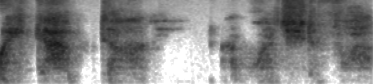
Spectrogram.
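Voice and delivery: breathy, very hushed, barely voiced whisper. Recreating the different takes of a line from a film: imitating own whispered take. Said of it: "I did a whisper".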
